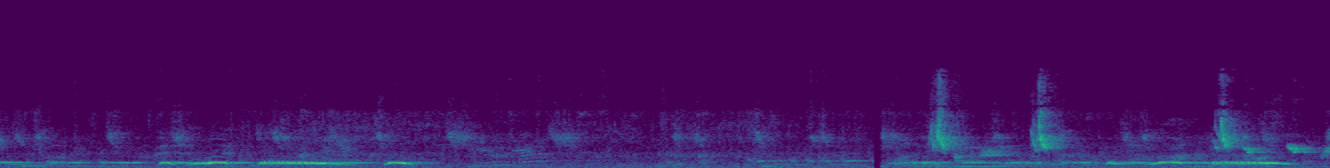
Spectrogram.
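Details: Local spotted dove, calling readily and answering as soon as it hears other birds; two bouts of low, hollow, slightly wavering cooing phrases, separated by a quiet gap, with sharp high chirps from other birds over the second bout.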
